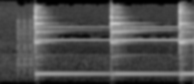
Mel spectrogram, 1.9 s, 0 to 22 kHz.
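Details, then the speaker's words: 1930s NuTone Time-Chime 2-note base being reassembled, after the acorn nuts on the tone bars were backed off, washers still fitted: three clean strikes, each ringing with a clear, steady tone that fades evenly. It sounds much better. "that's much better so let's try it without the washers"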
